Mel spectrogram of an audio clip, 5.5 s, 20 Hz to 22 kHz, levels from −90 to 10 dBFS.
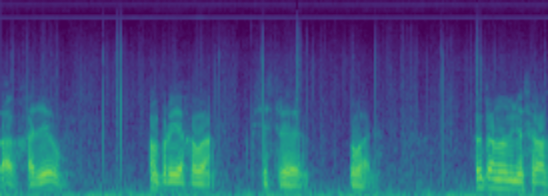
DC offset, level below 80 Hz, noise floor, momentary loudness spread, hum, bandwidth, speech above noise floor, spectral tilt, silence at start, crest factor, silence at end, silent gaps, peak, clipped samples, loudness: under 0.1%; -36 dBFS; -37 dBFS; 21 LU; none; 16.5 kHz; 20 dB; -7.5 dB/octave; 0 s; 16 dB; 0 s; none; -4 dBFS; under 0.1%; -18 LUFS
